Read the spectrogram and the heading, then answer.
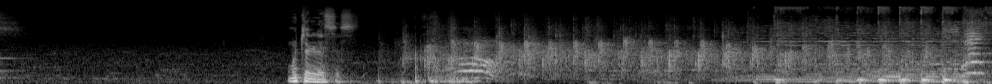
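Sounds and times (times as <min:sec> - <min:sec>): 
speech: 0:03.0 - 0:03.6
crowd applause: 0:03.9 - 0:09.6.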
